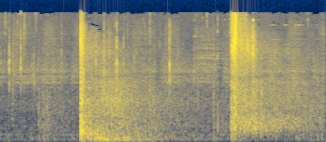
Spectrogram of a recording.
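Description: A sniper rifle fires loud, echoing shots.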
